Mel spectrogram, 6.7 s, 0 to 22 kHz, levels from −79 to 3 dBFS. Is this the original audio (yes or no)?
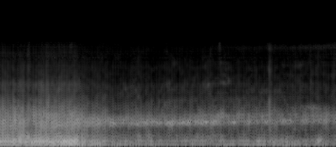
no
